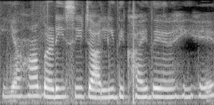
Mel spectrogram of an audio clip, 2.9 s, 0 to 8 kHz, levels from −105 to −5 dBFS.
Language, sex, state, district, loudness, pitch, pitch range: Hindi, female, Madhya Pradesh, Dhar, -16 LUFS, 245 Hz, 235-255 Hz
